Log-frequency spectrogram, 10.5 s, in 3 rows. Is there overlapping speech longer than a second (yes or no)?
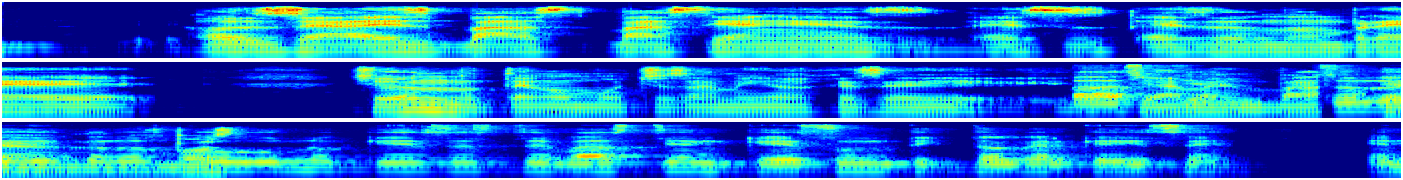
yes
